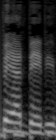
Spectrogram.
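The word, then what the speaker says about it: Bhad Bhabie: the head Behav yeah that's pronounced bad baby but I say the head Behav cuz that's how she spells it yeah apparently what is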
